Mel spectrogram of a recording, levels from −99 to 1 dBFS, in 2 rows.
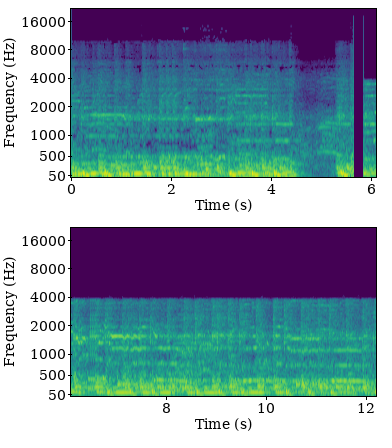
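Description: The audio has two stutters from repeated frames. At 1.88 s a 128 ms block of compressed audio plays twice more, through 2.13 s, adding 256 ms. At 6.48 s a 42.7 ms block plays twice more, through 6.57 s, adding 85.3 ms. In both cases the decoder received the same stretch of the stream again and replayed it, so the same fraction of a second is heard in succession and the clip runs longer by that amount. From 5.64 s to the end the character changes abruptly. After a 200 ms gap the band is cut off above 3.8 kHz, the level sits around 5 dB lower, and a new noise floor appears roughly 35 dB below the signal. This is likely an input switched to a poorer device, either another microphone or a headset's call profile, whose narrower bandwidth, lower gain and own background noise replace the original path. The second stutter falls within this degraded section.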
